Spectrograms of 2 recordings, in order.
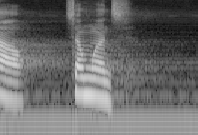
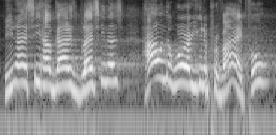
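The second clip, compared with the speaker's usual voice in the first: higher, louder mock-outraged scolding; imagined wife scolding; 7 semitones higher, 3 dB louder than usual. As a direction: play the exasperated wife, hammed up. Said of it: "You know, she didn't say that".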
